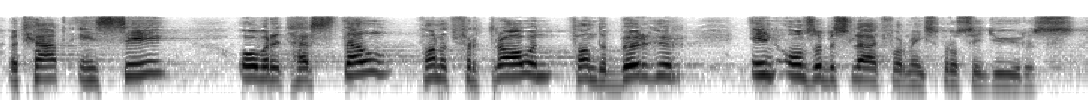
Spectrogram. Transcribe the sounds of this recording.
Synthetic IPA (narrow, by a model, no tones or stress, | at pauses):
ɦətxaːtʰɪnseː | oːvərɦətɦɛrstɛlˠ | vɑnɦətfərtrɔwənvɑndəbɵrɣər | ɪnɔnzəbəslœɥtfɔrmɪŋsprosedyːɾəs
